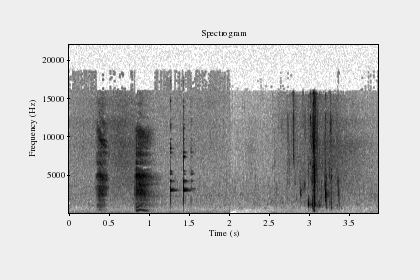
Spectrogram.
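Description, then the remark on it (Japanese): Ramune soda being poured into glasses on a moonlit night: a few short fizzy splashes, a pause, then a denser bubbling burst near the end, fairly quiet with no talking. “一緒に飲もうや。ラムネだがな。”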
